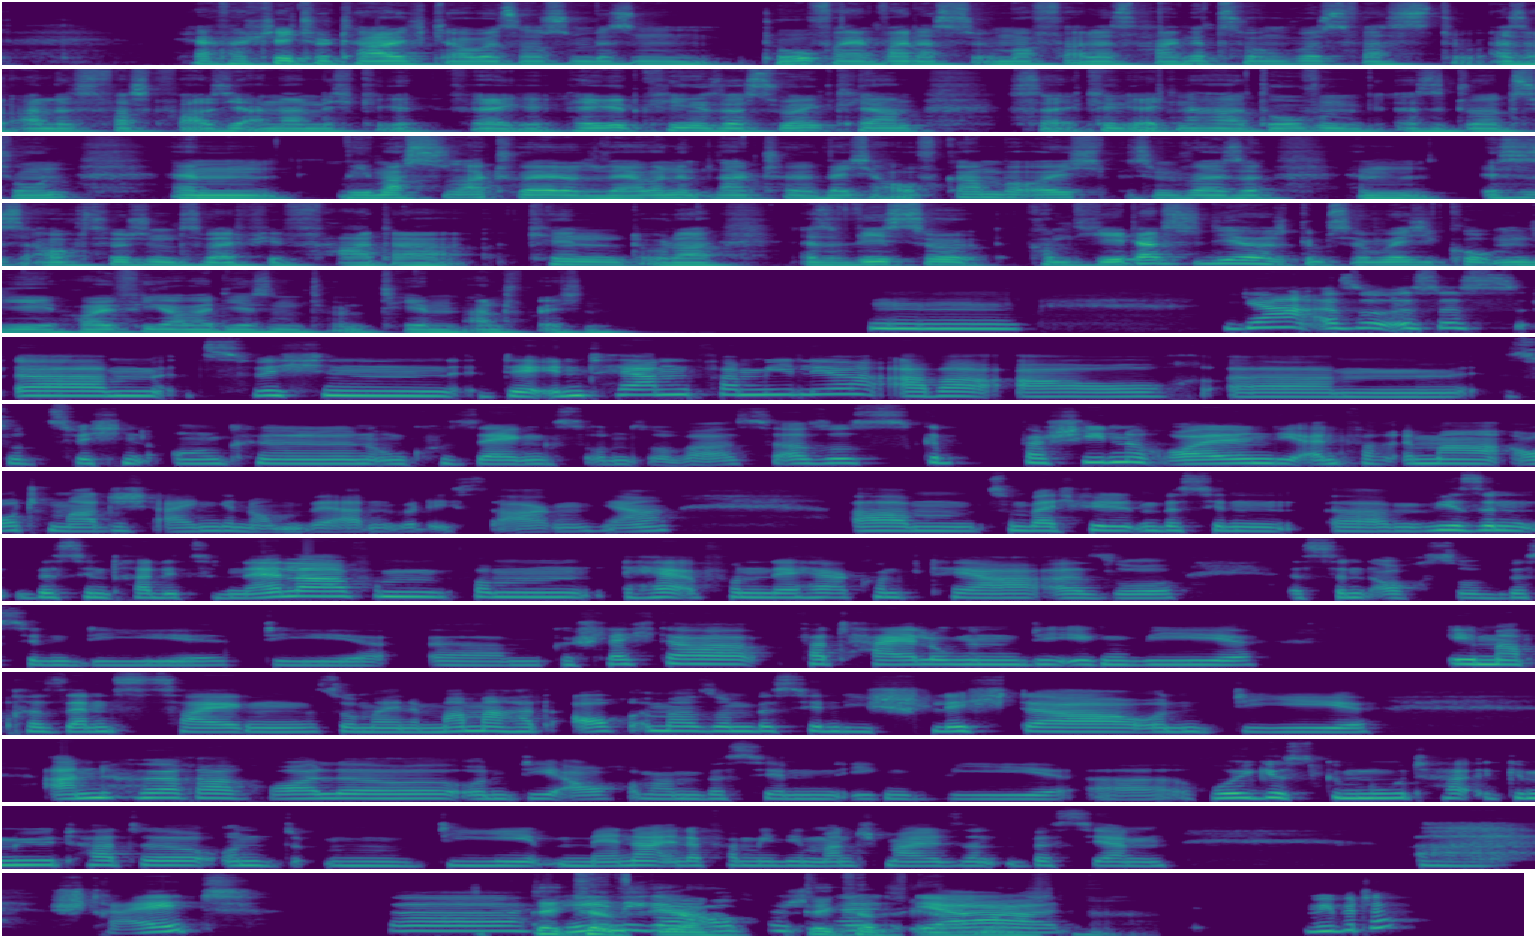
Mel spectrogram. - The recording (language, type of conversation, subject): German, advice, Wie können wir Rollen und Aufgaben in der erweiterten Familie fair aufteilen?
- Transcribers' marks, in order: stressed: "jeder"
